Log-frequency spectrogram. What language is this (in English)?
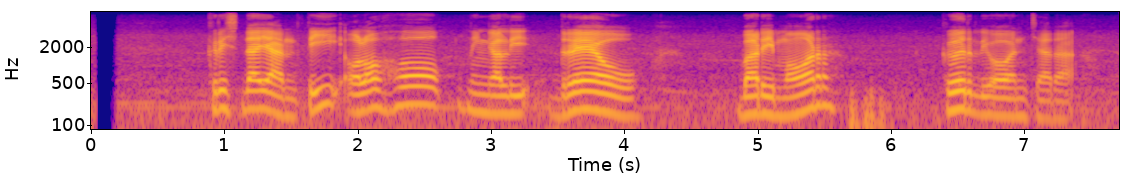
Sundanese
